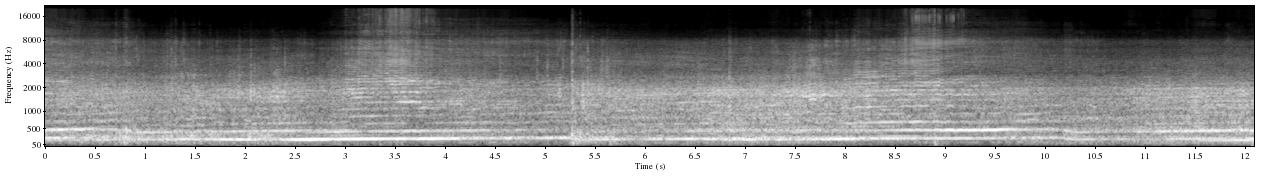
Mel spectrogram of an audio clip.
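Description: High-revving V8 whose note wavers and stumbles unevenly through the run instead of staying crisp; it sounds like a misfire.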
